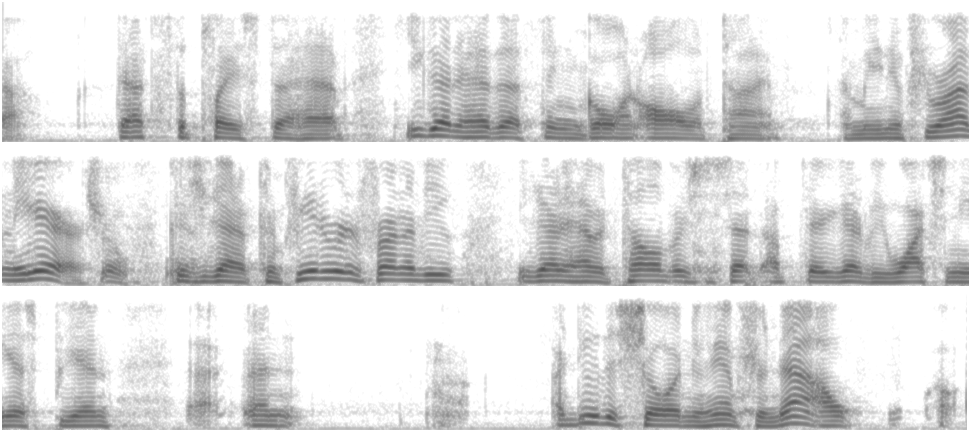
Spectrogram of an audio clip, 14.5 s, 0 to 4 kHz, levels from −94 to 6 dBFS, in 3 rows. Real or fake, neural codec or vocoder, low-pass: fake; vocoder, 44.1 kHz, 80 mel bands, Vocos; 3.6 kHz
